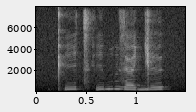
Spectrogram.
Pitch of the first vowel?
rising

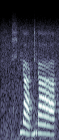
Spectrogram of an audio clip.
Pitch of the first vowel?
falling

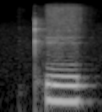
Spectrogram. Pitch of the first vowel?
high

